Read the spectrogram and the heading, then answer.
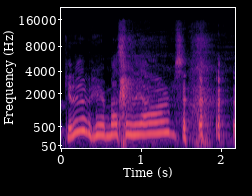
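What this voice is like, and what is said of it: Creepy old man voice. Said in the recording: “I do a pretty good accent or a pretty good voice for the ... old, for the old pervert.”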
